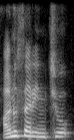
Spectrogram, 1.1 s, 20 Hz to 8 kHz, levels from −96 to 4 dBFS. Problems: constant background noise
